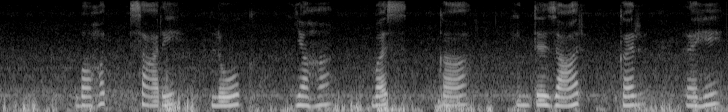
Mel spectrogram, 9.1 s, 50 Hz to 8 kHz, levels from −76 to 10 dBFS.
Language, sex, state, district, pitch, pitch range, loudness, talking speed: Hindi, female, Punjab, Fazilka, 235 Hz, 230-245 Hz, -19 LUFS, 60 wpm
